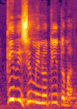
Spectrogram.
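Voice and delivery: súplica imitada en voz muy aguda; enfermo suplicante. Retold or imitated. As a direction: imita al viejo rogando por un ratito. Enfermo suplica otro minuto. (ruego agudo del enfermo)

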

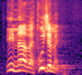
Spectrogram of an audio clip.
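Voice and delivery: grito imperioso y agudo; orden severa. Acted. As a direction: exige atención de golpe, muy fuerte. Vuelve al regaño del enfermo. (orden tajante a gritos)

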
